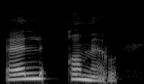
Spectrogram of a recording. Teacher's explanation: Bu boğaz hərfi hesab olunmur. Ərəb dilindəki q səsini çıxarmaq üçün biz dilin daha kökünə gedirik, hansı ki ondan sonra artıq boğaz hərfləri başlayacaq.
